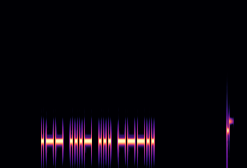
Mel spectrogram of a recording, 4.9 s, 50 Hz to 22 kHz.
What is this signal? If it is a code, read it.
Morse code, heard as a keyed tone, about 25 wpm, 700 Hz. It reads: WVS8
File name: practice / 25wpm / Four Letter-Number Combinations - 25wpm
